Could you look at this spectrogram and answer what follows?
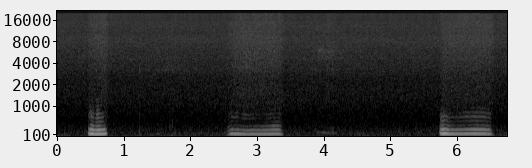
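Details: Sleeping, dreaming cat snoring: three rhythmic low buzzing breaths over about seven seconds, about nine breaths a minute.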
